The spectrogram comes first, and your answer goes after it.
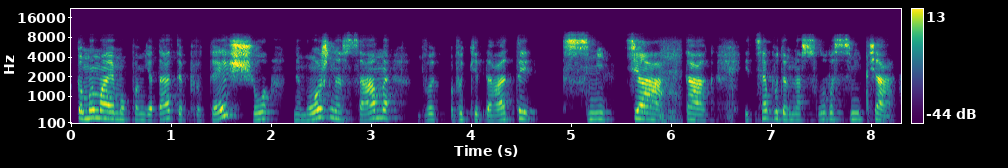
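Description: A woman teaching a primary school class, speaking gently with many diminutives and frequently checking in with "right?". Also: fairly high pitch. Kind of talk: classroom lesson narration.

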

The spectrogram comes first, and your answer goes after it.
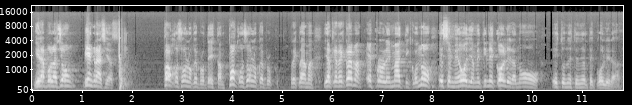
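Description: A man's voice: high voice, animated, normal speed, vocal fry. A man with a Peruvian accent, hosting a TV opinion show and giving indignant political commentary full of rhetorical questions. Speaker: TV opinion host.

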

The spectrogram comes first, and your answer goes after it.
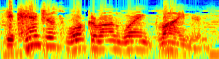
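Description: An actor playing an earnest young soldier in love, speaking quietly and directly in a film drama. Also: male voice, a little high, big pitch swings, moderate pace, rough recording. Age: young adult.

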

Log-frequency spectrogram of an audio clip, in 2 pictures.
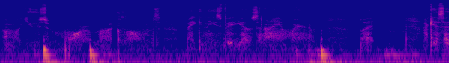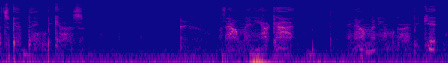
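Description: An American man in his thirties whispers an informal ASMR product review close to a desktop microphone. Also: a bit bright. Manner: slow, unhurried, informal whispering. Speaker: fragrance reviewer and ASMR host. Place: small indoor room with shelves of bottles. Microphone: close desktop condenser microphone.

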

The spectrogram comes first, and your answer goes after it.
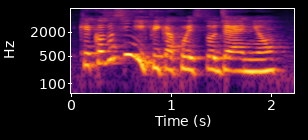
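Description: A woman's voice: on the high side, sing-song, moderate pace, muffled recording. A woman voicing a desperate, clever fisherman. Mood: defiant. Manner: pleading, then shrewd and defiant.

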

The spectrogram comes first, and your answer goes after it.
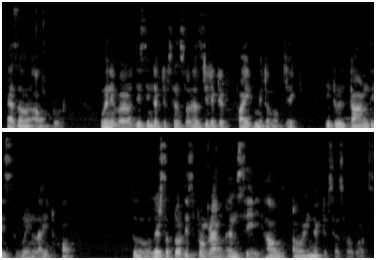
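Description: A man in his thirties giving a step-by-step technical tutorial from a desk in a small room. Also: lowish voice. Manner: steady step-by-step explaining. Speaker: automation instructor. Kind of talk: screen-recorded technical tutorial. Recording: dull lo-fi home recording.

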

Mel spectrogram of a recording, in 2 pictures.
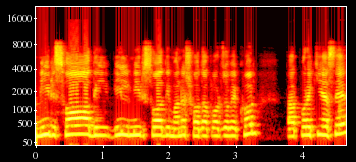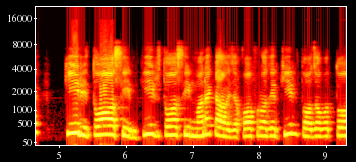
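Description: A man with a Bangladeshi Bengali accent teaching Quran reading in an online lesson, quizzing students and answering himself, and repeating the Arabic words slowly and loudly. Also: sits high. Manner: drills rules by asking questions and answering them himself. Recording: dull lo-fi sound.

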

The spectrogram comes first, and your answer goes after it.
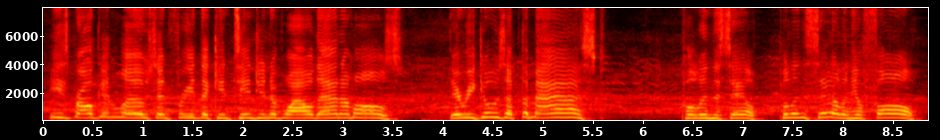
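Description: A man doing a yelling ship's crewman. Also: very high voice, fairly even intonation, unhurried, creaky, a faint crowd, pitched above the performer's own voice, full character voice. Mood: urgent. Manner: shouting urgently. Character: excited male ship's crewman shouting orders.

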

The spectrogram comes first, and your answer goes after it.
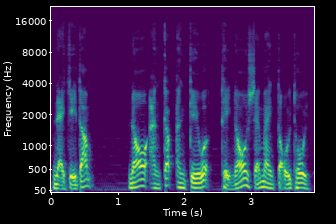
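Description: A man voicing a gruff old village elder with a Mekong Delta Vietnamese accent, grumbling and scolding. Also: lowish voice, animated, fairly quick, no room sound. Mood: coaxing. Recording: dry close studio voice, soft music behind.

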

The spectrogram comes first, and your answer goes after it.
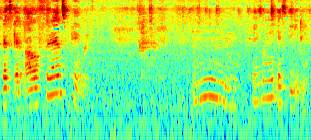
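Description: A woman's voice: medium pitch, expressive, slow pace. A woman reading a picture book aloud with props, playful and talking to young listeners. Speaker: storyteller. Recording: roomy, distant mic, faint hiss.

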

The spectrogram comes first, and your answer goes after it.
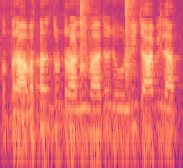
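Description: A man's voice: high-pitched, fairly even intonation, fast. A man with a Punjabi accent chatting casually and playfully as he films a family vlog. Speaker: vlogger and father. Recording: loud ambient and vehicle noise.

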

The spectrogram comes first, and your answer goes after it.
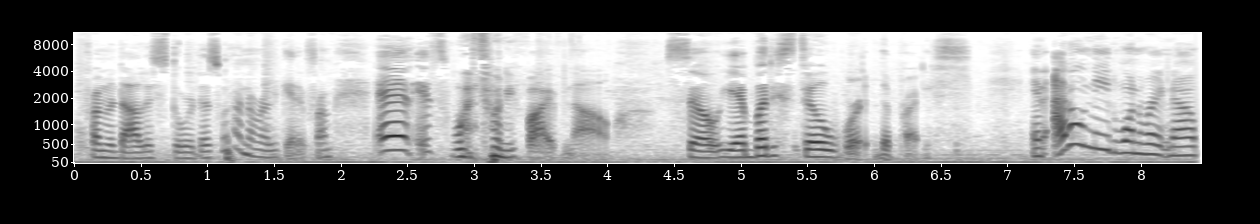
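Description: A woman's voice: fairly low pitch, slight background noise. Chatty woman thinking aloud in a store. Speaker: vlogger. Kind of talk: casual shopping vlog narration. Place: indoors in a store aisle. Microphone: handheld phone camera.

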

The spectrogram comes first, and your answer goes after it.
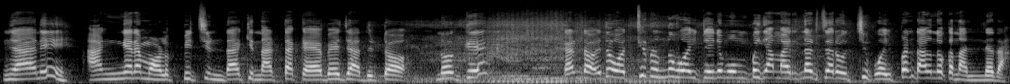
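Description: A woman's voice: high-pitched, moderate pace, a little hiss or hum. A woman chatting to her viewers in a casual gardening vlog, recorded outdoors in a garden beside a road. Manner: chatty, speaks straight to viewers. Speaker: gardening vlogger.

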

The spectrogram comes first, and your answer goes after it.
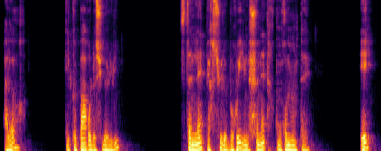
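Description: A man narrating a short story as an audiobook reader, measured and steady. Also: deep voice.

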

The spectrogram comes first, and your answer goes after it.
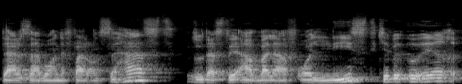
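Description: A man teaching a recorded lesson at a whiteboard. He explains each point and spells out conjugations slowly, one form at a time. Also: on the low side, animated, a little mellow, echoey room. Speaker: French teacher.

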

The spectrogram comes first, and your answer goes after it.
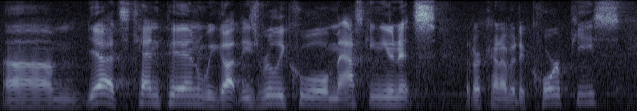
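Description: A man's voice: a little high, fairly quick, a little hiss or hum. A man in his thirties, a bar owner, talking casually in an on-site interview, with many fillers like "you know" and "um". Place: outdoors on a street, then inside a large bar and bowling hall. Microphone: handheld reporter mic.

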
